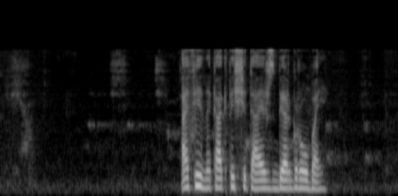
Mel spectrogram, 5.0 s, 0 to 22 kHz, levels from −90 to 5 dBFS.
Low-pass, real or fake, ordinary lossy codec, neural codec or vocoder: none; fake; none; codec, 16 kHz, 16 kbps, FunCodec, trained on LibriTTS, 50 frames a second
